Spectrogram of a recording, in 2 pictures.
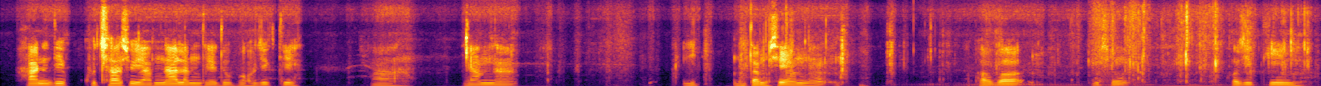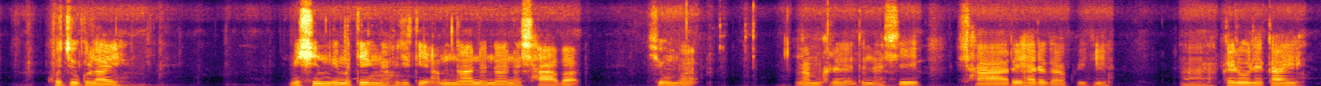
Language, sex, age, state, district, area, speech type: Manipuri, male, 30-45, Manipur, Chandel, rural, spontaneous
